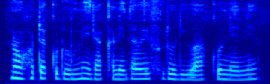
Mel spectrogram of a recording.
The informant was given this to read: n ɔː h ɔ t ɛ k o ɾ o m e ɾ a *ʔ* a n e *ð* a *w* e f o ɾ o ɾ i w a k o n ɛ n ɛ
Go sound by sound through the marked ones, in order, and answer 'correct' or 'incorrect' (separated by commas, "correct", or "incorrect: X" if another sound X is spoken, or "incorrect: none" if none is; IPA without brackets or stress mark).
incorrect: k, correct, correct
